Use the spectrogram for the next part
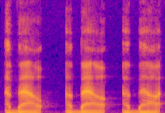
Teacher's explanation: now he's got a full glottal stop in the word about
